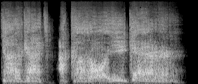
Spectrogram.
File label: Player Spotted, Male, Battle Barks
